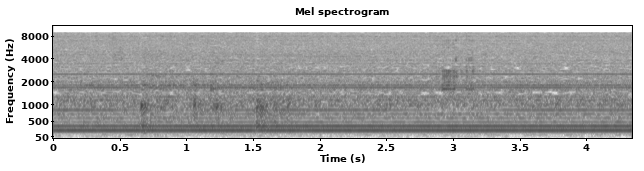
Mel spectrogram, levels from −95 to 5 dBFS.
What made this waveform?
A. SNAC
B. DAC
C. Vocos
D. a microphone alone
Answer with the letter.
D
